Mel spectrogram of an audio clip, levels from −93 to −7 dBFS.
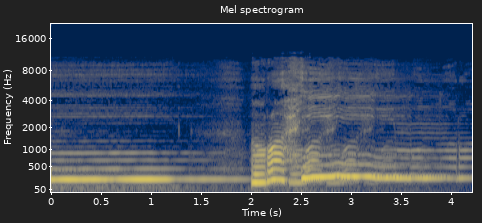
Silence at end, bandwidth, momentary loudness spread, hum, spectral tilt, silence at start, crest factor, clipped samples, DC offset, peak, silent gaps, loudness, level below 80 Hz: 0 s; 10.5 kHz; 16 LU; none; -7 dB/octave; 0 s; 16 dB; under 0.1%; under 0.1%; -10 dBFS; none; -26 LUFS; -60 dBFS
